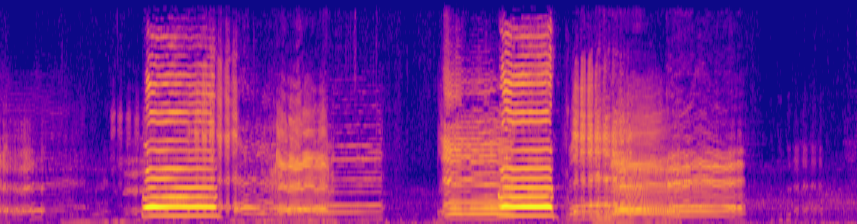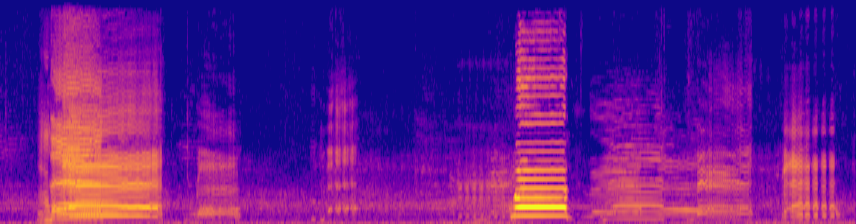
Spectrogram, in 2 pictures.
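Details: Flock of Zwartbles ewes and lambs gathered in heat on a County Kilkenny farm in Ireland ahead of a buyer's viewing; repeated overlapping bleats from many sheep, some steady and loud, others quavering, in bursts spread across the recording.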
